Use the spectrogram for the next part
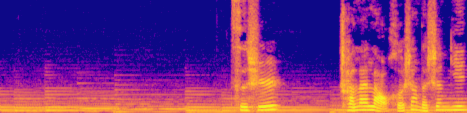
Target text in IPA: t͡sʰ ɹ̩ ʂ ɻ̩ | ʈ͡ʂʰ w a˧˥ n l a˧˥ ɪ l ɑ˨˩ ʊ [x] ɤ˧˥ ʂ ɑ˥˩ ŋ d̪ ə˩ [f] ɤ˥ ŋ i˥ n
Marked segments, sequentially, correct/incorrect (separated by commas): correct, incorrect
